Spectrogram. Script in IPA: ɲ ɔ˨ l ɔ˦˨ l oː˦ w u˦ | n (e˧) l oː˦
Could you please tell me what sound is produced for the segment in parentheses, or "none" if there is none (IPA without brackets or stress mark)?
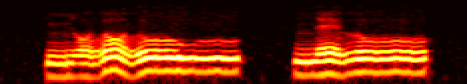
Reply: ɛ˧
